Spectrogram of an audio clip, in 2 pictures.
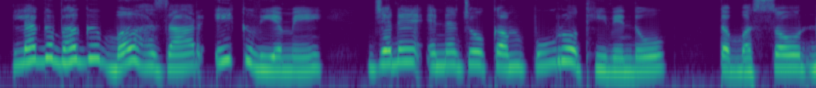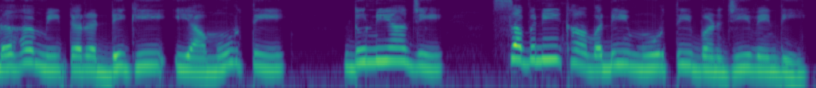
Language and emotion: Sindhi, neutral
